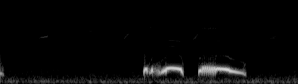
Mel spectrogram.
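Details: Single coo phrase of a spotted dove, 'banggo bocor' voice type from Cirebon Utara, West Java, played to coax other doves into calling: a short rising-falling note followed by a longer sliding downward coo.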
